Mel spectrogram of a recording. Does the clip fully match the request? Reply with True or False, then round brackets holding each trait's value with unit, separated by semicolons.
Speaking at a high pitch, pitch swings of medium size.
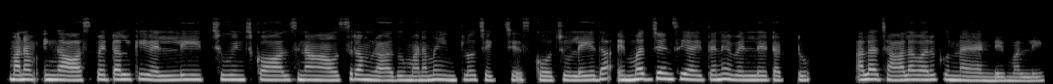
False (210 Hz; 2.0 semitones)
